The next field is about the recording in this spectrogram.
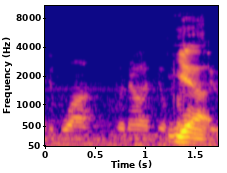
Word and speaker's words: Du Bois: I took a class and that's how it's pronounced. – That's how it's pronounced, really? – It's pronounced Du Bois, yes.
